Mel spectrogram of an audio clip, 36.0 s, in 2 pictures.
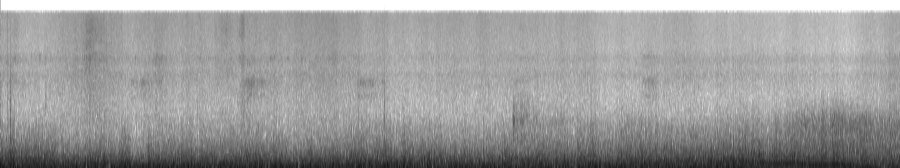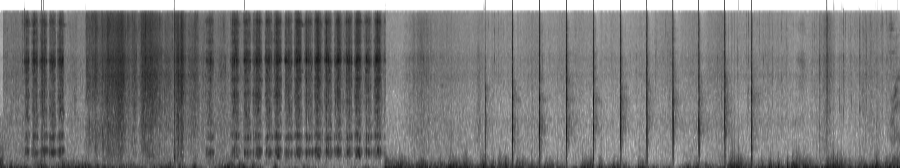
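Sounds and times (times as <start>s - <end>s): wind on microphone: 0.0s - 36.0s
hand saw cutting wood: 18.3s - 19.4s, 21.5s - 25.7s.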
